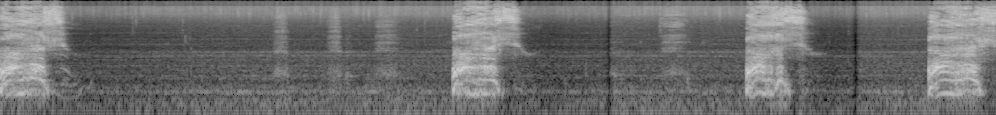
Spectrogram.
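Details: Sneezing in the shower: four loud, explosive sneezes a few seconds apart over running water.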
